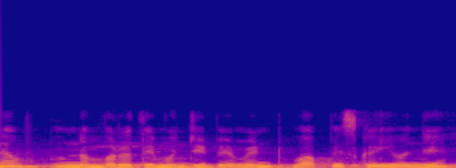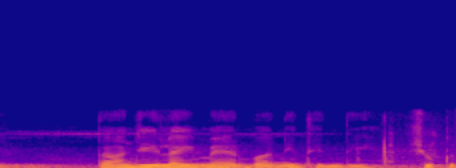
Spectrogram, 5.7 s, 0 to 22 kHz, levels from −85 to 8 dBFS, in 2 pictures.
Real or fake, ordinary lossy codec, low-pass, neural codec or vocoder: real; none; none; none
